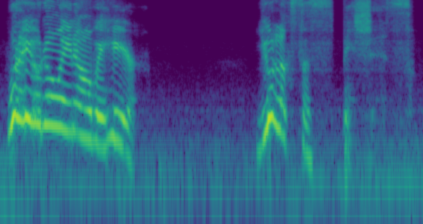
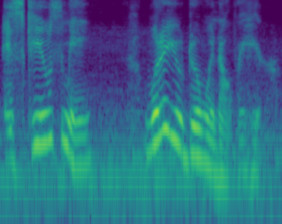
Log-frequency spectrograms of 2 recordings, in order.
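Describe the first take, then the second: First: Louder, accusing, slowing on suspicious; mock a Karen calling someone out. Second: Soft, lower, prim and suspicious; a hint of a nosy neighbour in her robe; prim Karen voice.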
